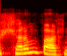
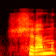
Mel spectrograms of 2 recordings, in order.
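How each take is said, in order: First: ਸ਼ਰਮ as sha-ram, vowel before r; wrong syllable split. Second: ਸ਼ਰਮ as shramm; joined consonants. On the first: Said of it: "ਸ਼ਰਮ ਪਾਠ ਨਹੀਂ ਕਰਨਾ". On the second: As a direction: run sh straight into r in ਸ਼ਰਮ. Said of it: "ਸ਼ਰਮ ਕਰਨਾ ਹੈ". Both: Shown as a demonstration.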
